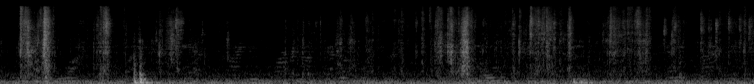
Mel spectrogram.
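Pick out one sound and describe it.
Hands shuffle and rustle through stiff trading cards.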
